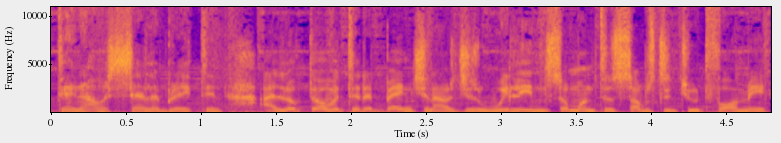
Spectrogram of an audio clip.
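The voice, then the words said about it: Vague foreign accent, part French-Spanish. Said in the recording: “A non-specific foreign accent, that. Part French, part Spanish.”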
